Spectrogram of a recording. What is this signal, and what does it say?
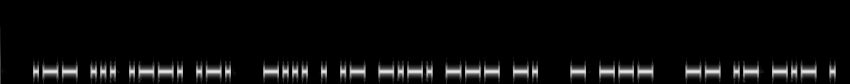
Morse code, heard as a keyed tone, about 25 wpm, 600 Hz. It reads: WSPR BEACON TO MAKE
